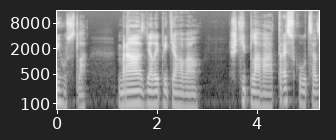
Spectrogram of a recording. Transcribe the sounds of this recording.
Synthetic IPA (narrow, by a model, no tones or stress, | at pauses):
iɦust̪la̰ | mɾaːzɟalɛjpɾicaɦɔʋal | ʃciplaʋaːt̪ɾɛskuːt͡saz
